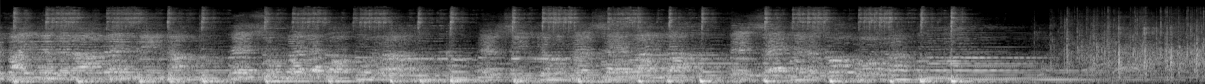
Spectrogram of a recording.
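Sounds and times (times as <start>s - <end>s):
group singing in chorus: 0.0s - 10.3s
rhythmic instrumental accompaniment: 0.0s - 11.9s.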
